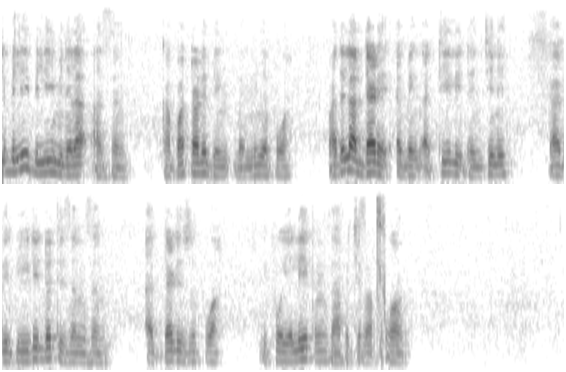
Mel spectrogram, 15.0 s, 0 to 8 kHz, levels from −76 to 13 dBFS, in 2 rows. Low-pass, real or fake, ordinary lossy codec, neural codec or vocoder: 7.2 kHz; real; Opus, 32 kbps; none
